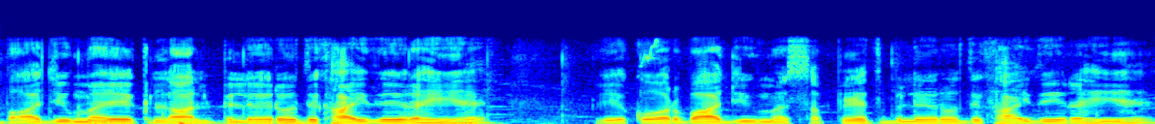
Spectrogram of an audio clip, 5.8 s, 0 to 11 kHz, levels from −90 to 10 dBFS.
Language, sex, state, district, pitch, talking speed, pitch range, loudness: Hindi, male, Madhya Pradesh, Katni, 125 Hz, 195 wpm, 115-135 Hz, -20 LUFS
